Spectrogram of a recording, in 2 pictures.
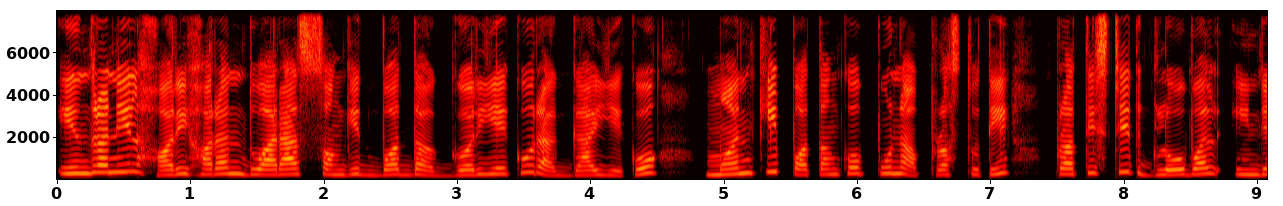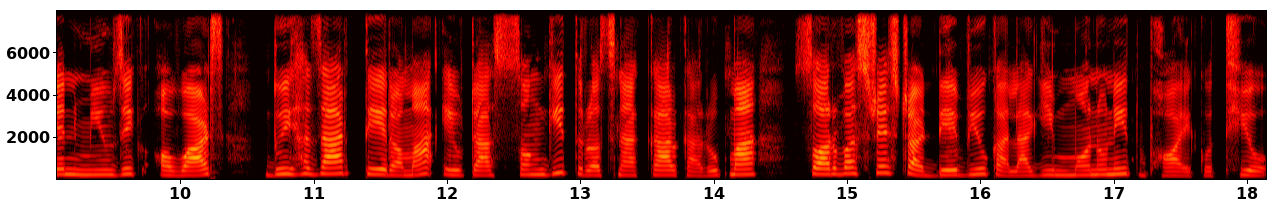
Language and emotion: Nepali, neutral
